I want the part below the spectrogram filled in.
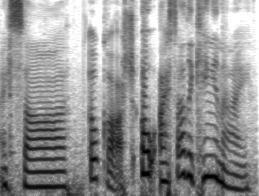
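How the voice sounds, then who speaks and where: A young woman chats to her camera, upbeat and thinking aloud as she goes. Her voice is mellow and sounds a little tired. Faint background noise sits under it. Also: fairly low pitch, very animated, normal speed. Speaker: vlogger. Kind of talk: casual vlog chat. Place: walking outdoors on a loud city street.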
